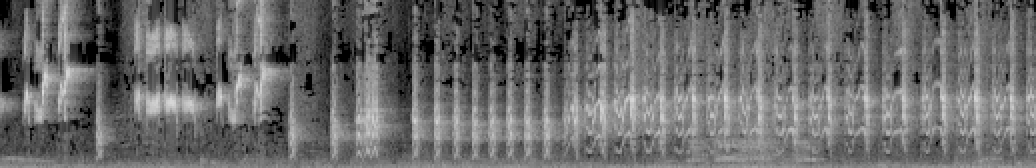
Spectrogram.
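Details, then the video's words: Rolling, fast-repeated high notes run for several seconds after a few sharp chirps. The bird is a forest-born long-tailed shrike with a fighter temperament, giving a rich 'roll tembak' song that makes other shrikes angry. "cendet dari MUDA HUTAN gacor fighter isian ROLL TEMBAK MEWAH | bikin cendet lain langsung emosi"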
